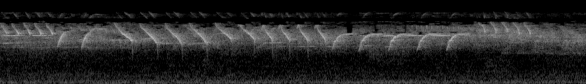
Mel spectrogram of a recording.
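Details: Canary song: a rapid series of high, downward-sweeping whistled notes rolling into trills, then a few clearer, evenly spaced chirps, over a faint constant high-pitched hiss.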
